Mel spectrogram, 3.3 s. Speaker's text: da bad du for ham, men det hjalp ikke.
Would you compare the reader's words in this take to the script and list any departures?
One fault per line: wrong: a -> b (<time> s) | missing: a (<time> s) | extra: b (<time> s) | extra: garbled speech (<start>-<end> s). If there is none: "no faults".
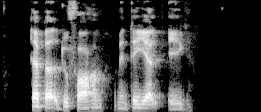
no faults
